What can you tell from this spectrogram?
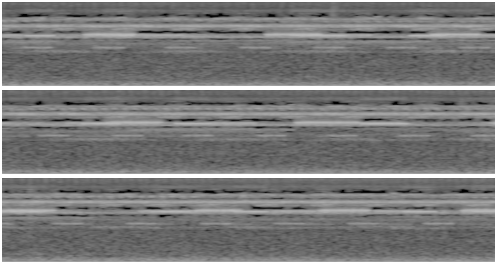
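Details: Park at evening filled with cricket chirping: layered high trills run without pause while a lower series of short chirps repeats at a steady pace throughout, over faint background hiss.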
